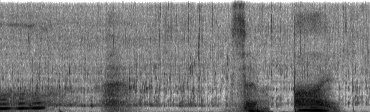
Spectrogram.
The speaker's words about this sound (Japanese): 炭酸もグラスに注いでシュワシュワシュワ。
